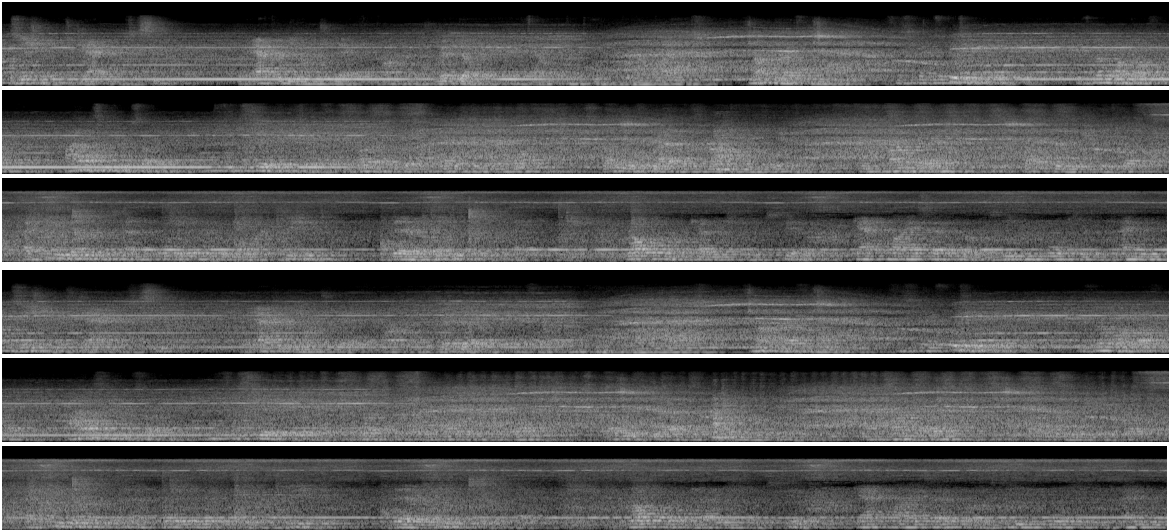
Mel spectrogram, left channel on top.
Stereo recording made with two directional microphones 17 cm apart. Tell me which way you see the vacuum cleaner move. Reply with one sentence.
In this clip you hear the vacuum cleaner move from right to left and back again.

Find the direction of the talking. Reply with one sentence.
In this clip you hear the talking on the left.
